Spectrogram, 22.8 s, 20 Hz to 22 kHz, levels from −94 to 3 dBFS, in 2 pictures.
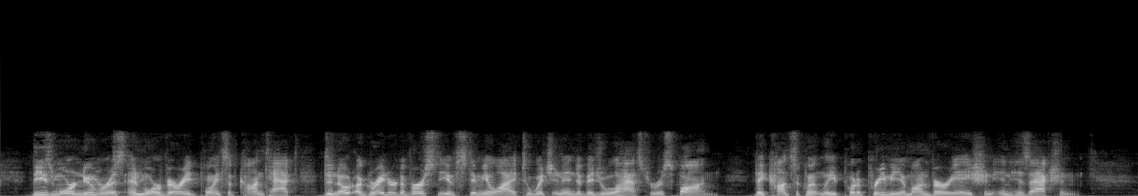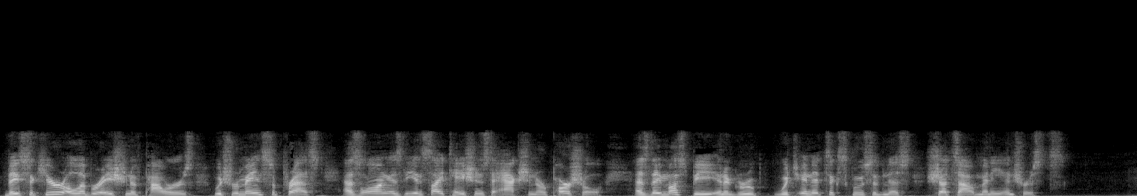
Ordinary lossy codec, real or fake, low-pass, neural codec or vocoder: AAC, 48 kbps; real; 7.2 kHz; none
